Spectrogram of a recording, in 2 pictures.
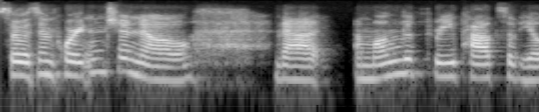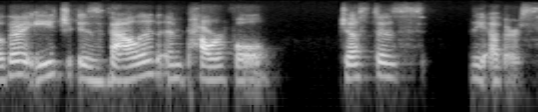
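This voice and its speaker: A woman at a fairly slow pace, medium pitch and ordinary pitch variation, a plain, everyday voice. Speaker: yoga teacher and therapist. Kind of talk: lecture.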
